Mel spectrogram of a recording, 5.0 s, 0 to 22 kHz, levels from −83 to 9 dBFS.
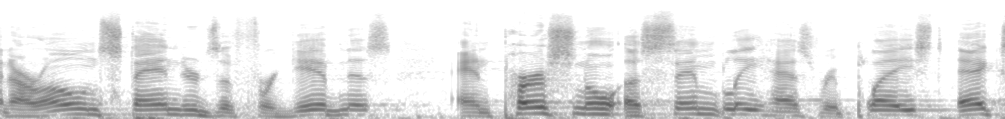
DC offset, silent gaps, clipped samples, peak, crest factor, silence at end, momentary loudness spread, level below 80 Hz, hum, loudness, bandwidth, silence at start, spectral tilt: under 0.1%; none; under 0.1%; -14 dBFS; 20 dB; 0 s; 11 LU; -54 dBFS; none; -35 LUFS; 15 kHz; 0 s; -4.5 dB/octave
